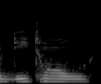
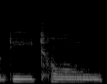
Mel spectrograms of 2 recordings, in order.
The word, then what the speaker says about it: ditong: Sino ditong anak mo? The words dito and ang are blended together by the speaker. Sino ditong anak mo?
